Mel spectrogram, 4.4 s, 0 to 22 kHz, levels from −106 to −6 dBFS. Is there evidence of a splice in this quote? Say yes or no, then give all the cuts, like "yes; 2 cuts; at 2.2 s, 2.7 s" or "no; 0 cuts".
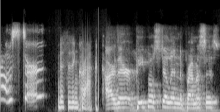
yes; 1 cut; at 1.9 s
